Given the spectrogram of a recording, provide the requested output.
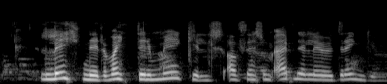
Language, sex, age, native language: Icelandic, male, 18-19, Icelandic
